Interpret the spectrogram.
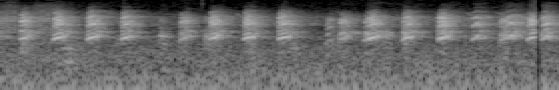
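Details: Black-headed Heron chicks at the nest begging loudly and without pause while bullying an adult into regurgitating food; harsh rhythmic squawks repeated about five times a second in a steady chattering series.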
